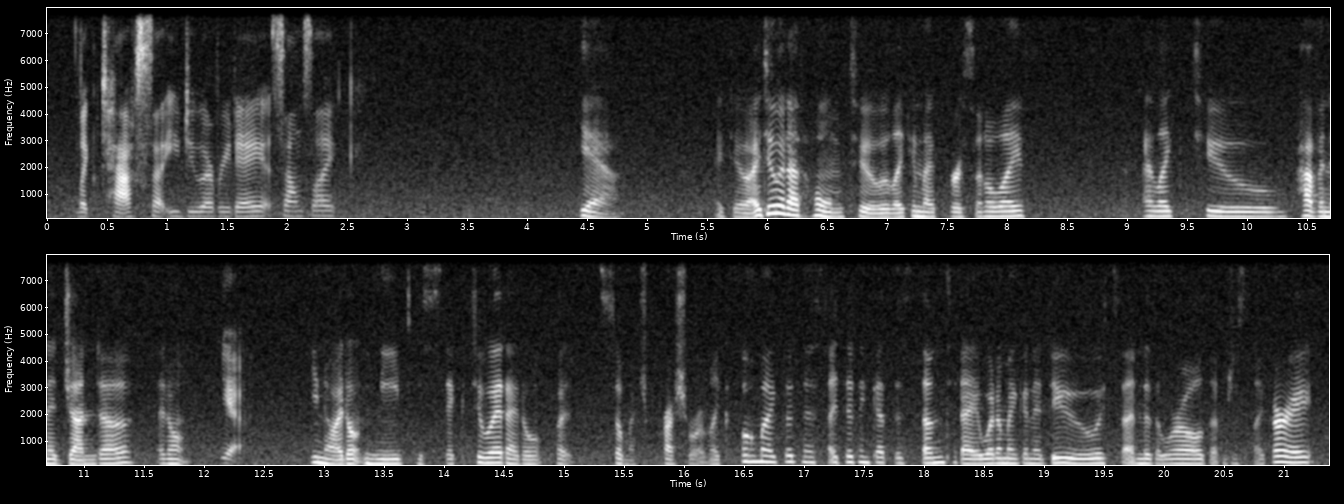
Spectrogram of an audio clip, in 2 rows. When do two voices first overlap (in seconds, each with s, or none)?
none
